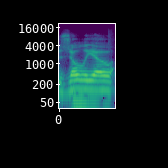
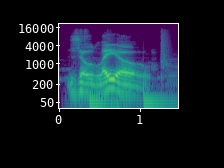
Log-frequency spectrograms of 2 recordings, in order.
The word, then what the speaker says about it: Zoleo: when I saw this word guys instead of zolio I pronounced it zolayo and so this entire video you're going to hear me saying zolejo now to me it's a little more appealing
